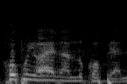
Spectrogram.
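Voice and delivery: ordinary talk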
